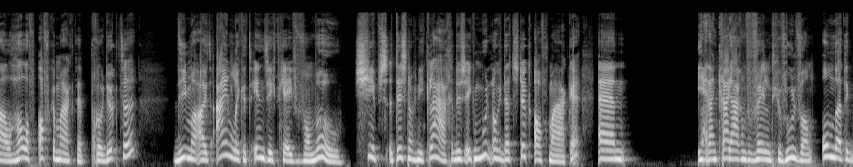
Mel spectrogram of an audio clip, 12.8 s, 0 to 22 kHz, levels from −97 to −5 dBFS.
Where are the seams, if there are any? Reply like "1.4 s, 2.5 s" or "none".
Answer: 5.2 s, 7.5 s, 8.9 s, 10.9 s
